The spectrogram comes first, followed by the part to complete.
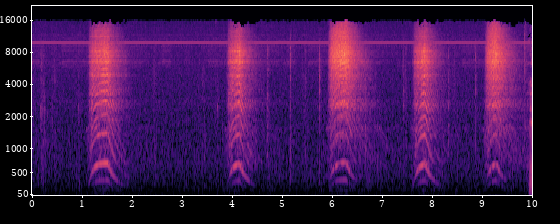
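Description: Small toy electric motor with a plastic propeller, run through a toy RC car's receiver, whirring up and back down in five short bursts as the transmitter is worked. Each burst rises in pitch and then falls away. The receiver is driving the motor both ways, push and pull.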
